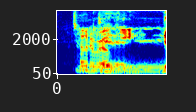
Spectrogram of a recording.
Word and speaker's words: Todoroki: Todoroki.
